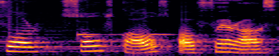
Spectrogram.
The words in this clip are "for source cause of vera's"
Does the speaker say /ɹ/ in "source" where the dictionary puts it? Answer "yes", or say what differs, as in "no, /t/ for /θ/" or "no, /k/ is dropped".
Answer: no, /l/ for /ɹ/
